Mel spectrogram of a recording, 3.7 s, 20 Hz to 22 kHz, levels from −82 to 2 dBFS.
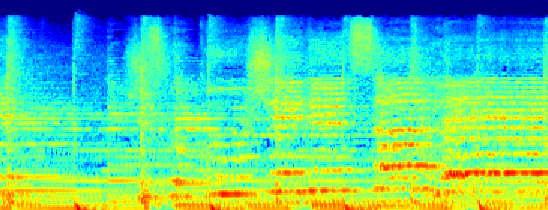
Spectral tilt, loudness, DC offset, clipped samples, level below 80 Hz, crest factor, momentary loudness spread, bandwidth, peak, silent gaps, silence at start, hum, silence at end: -4.5 dB/octave; -14 LUFS; under 0.1%; under 0.1%; -22 dBFS; 12 dB; 8 LU; 16.5 kHz; 0 dBFS; none; 0 s; none; 0 s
